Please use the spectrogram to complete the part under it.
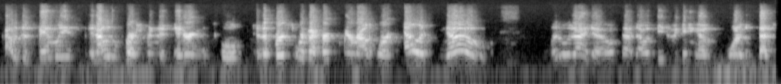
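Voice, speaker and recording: A man's voice: high voice, quick pace, bright, forceful tone. A teenage young man heard over a phone on speakerphone, earnestly reading a prepared tribute from his notes. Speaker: student giving a tribute. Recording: tinny phone call on speakerphone.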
